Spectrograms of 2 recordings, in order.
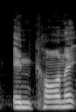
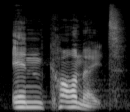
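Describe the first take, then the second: First: Said in the usual way. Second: "incarnate" drawn out slowly, each syllable weighed, falling at the end; slow stressed word. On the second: Shown as a demonstration. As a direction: lean into "incarnate" slowly and let it fall. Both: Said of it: "this funny word, incarnate".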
